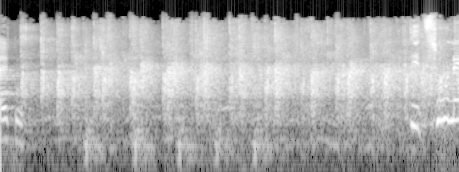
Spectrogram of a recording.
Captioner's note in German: Beifall SPD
